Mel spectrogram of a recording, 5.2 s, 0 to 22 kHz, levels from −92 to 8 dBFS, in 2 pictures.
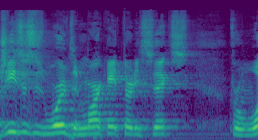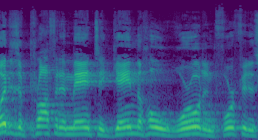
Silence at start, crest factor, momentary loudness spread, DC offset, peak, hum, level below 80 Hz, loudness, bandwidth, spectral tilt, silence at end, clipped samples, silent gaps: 0 s; 18 dB; 8 LU; under 0.1%; -8 dBFS; none; -68 dBFS; -25 LUFS; 17 kHz; -3.5 dB/octave; 0 s; under 0.1%; none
